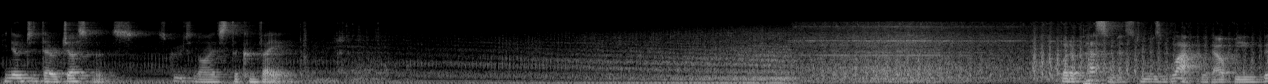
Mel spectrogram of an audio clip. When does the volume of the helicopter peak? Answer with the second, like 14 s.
9 s.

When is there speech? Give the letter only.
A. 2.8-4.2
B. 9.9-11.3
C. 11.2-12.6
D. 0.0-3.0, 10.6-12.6
D.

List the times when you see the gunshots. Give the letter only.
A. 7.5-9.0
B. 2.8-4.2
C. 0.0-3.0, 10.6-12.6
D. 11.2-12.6
B.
